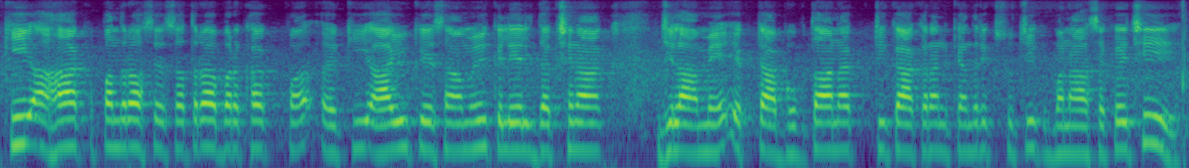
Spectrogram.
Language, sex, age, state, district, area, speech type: Maithili, male, 30-45, Bihar, Madhubani, rural, read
